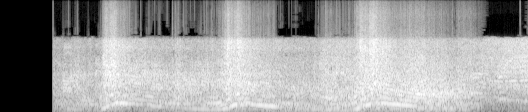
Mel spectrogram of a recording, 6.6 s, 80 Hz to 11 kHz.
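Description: Classic racing car engines, Ferrari 250 V12s among them, revving loudly. The sound starts abruptly less than a second in, and the engine pitch rises and falls three times as the throttle is blipped.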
